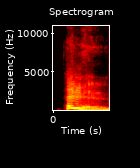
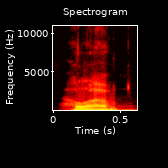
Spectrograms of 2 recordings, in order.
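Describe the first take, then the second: First: It is said in a cutesy stuffed-animal voice. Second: It is said in his normal voice.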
